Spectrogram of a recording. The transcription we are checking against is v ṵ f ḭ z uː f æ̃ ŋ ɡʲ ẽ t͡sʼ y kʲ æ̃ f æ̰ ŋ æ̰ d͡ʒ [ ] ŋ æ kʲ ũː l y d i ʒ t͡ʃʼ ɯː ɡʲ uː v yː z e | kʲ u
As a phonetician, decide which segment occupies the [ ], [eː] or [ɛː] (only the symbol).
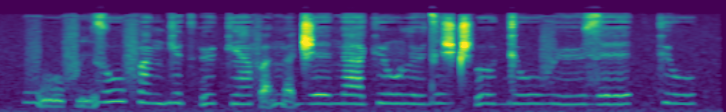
eː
